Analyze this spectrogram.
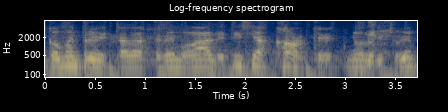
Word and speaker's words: Laetitia: noticia soy francesa llevo leticia como la reina pero no se escribe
